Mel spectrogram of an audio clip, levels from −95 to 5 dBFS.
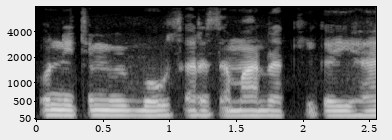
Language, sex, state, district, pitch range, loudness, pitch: Hindi, male, Jharkhand, Garhwa, 125-130 Hz, -18 LUFS, 125 Hz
